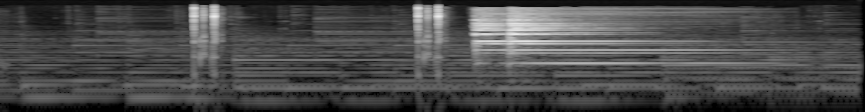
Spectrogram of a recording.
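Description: Light background music with two quick double mouse clicks, about one and two seconds in, then a bright bell ding that rings and fades over about a second. These are the sound effects of a subscribe-button and notification-bell animation.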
